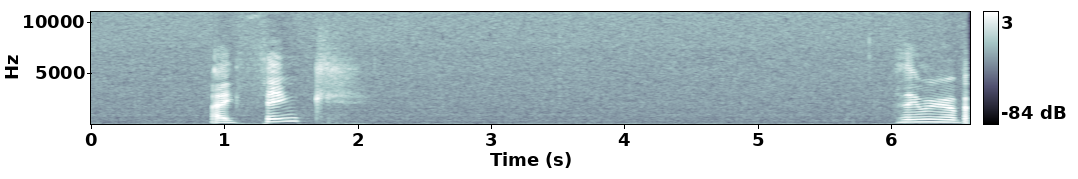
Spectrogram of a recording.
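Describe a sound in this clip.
A young woman speaks in short, animated bursts into a close microphone.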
